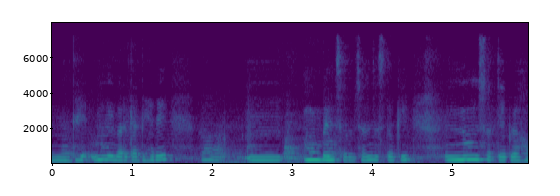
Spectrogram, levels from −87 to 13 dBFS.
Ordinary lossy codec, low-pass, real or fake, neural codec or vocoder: none; 7.2 kHz; fake; autoencoder, 48 kHz, 32 numbers a frame, DAC-VAE, trained on Japanese speech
